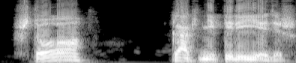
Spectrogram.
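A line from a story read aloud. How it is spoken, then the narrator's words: Menacing objection. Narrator (Russian): грозно возразил Тарантьев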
